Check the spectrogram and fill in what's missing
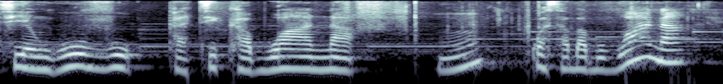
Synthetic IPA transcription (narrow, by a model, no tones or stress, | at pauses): tʰiɛŋɡuvukatʰikʰaɓwana | kwasaɓaɓuɓwana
